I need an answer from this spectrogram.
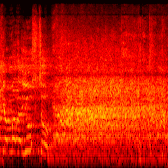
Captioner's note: audience laughing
